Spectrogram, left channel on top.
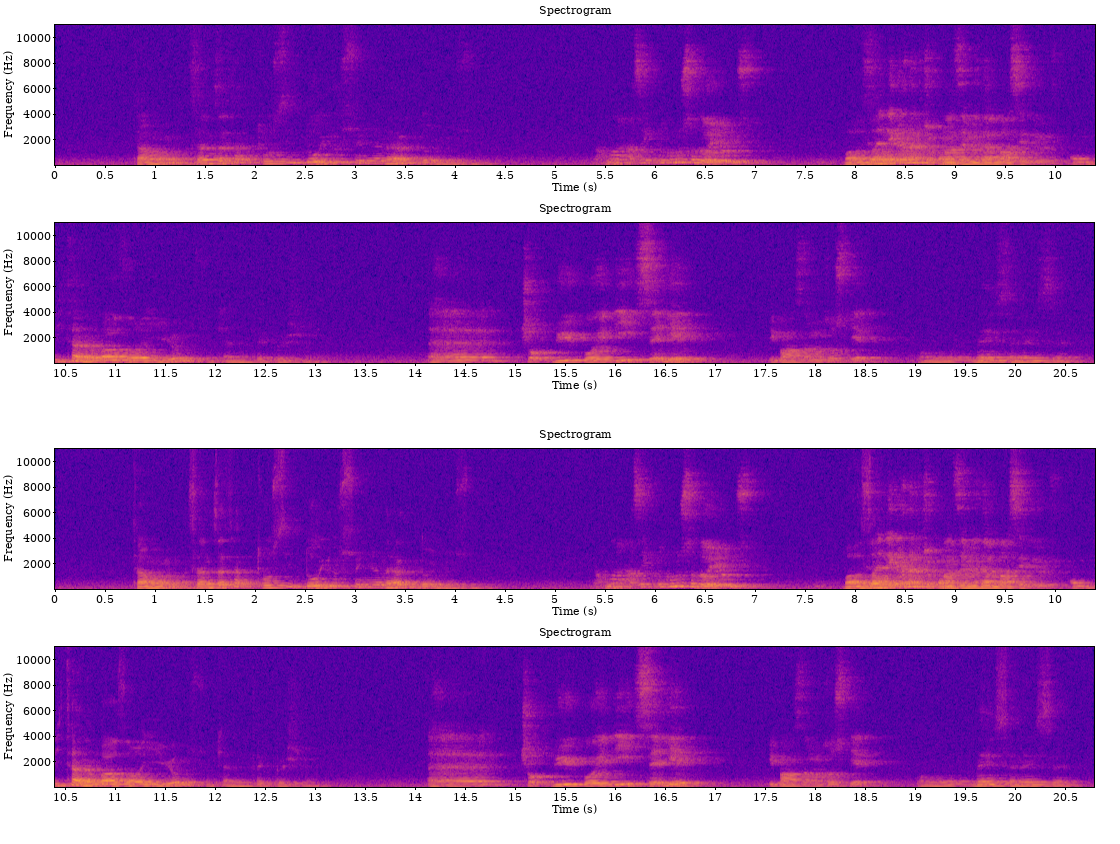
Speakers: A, on the right (about 45°); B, on the right (about 70°).
A: Tamam. Sen zaten tost yiyip doyuyorsun ya. Nerede doymuyorsun?
B: Ama
A: Ne?
B: az ekmek olursa doyuyor musun?
A: Bazlama
B: Ya da ne kadar
A: da mı?
B: çok
A: tane.
B: malzemeden bahsediyoruz?
A: bir tane bazlama yiyor musun kendin tek başına?
B: Ee, çok büyük boy değilse yerim. Bir bazlama tost yerim.
A: Oo, neyse neyse.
